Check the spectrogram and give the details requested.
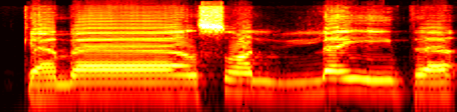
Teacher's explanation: सौद मोटा पढ़ा जाता है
